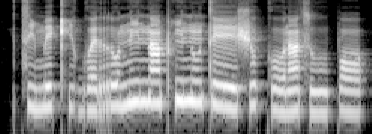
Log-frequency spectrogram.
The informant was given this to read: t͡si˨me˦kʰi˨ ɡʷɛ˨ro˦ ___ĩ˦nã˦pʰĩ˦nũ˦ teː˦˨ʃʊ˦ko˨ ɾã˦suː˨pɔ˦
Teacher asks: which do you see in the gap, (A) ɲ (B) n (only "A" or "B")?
B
